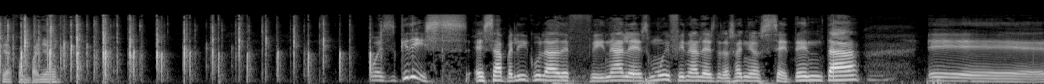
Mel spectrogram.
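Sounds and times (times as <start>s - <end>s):
speech: 0.0s - 0.8s, 3.8s - 10.4s
small studio audience clapping for a contestant: 0.0s - 4.0s.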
